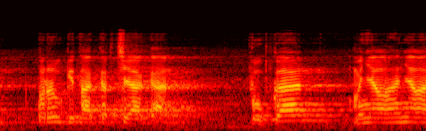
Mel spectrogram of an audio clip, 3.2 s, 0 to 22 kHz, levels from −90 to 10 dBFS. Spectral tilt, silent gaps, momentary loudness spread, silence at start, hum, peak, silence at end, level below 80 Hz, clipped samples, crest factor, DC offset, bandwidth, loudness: -1.5 dB/octave; none; 13 LU; 0 s; none; -12 dBFS; 0 s; -72 dBFS; under 0.1%; 16 dB; under 0.1%; 8.8 kHz; -28 LUFS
